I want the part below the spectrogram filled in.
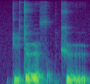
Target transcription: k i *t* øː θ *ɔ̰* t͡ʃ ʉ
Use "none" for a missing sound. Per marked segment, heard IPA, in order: t, ɔ̰

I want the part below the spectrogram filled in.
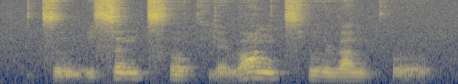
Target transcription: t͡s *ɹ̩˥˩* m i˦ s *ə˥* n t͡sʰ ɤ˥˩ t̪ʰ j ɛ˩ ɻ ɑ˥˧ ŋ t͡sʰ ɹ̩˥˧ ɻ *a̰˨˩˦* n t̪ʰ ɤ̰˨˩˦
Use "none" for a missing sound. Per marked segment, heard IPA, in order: ɹ̩˨˩, ə˥, a˥˩

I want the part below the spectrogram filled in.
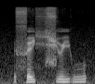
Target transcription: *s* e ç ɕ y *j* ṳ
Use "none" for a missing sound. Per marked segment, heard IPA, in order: s, j

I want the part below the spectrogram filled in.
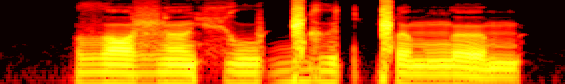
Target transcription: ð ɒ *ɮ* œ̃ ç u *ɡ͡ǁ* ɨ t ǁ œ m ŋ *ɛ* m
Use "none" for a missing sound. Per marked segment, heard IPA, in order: ɮ, ɡ͡ǁ, œ

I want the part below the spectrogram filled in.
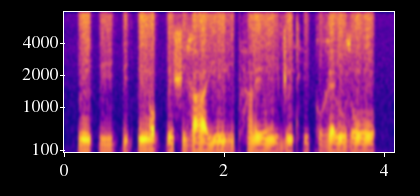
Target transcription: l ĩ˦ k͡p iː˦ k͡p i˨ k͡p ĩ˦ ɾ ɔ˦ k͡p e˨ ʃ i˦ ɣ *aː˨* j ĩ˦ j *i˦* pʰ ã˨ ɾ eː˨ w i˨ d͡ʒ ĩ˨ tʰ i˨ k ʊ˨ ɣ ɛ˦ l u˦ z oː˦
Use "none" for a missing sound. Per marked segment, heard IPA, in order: aː˨, i˦

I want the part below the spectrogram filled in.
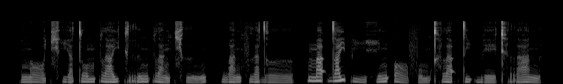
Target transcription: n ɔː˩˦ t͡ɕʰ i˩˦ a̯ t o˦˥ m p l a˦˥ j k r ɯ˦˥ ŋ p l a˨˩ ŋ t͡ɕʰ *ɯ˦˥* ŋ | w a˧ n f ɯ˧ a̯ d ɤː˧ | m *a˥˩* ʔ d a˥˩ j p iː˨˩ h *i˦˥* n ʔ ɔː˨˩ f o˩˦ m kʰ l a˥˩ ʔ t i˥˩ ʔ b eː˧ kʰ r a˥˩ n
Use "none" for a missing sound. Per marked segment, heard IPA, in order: ɯ˩˦, a˥˩, i˦˥

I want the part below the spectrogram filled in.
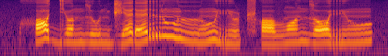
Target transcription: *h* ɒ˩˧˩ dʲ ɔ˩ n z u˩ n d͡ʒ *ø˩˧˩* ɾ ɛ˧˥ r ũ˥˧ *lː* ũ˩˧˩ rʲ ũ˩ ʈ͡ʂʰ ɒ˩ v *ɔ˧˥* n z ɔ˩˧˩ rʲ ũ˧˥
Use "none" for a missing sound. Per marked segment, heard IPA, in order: h, ɛ˩˧˩, lː, ɔ̃˧˥

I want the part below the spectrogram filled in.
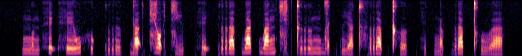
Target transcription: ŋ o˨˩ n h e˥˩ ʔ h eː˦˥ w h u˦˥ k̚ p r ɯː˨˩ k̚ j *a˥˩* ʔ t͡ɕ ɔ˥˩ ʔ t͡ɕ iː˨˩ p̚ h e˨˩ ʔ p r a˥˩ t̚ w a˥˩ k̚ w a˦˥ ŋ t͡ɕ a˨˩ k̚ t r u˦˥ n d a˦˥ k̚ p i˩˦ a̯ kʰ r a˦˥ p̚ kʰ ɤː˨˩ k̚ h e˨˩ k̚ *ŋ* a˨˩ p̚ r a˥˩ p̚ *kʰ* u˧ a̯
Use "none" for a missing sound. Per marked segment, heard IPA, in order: a˦˥, ŋ, kʰ

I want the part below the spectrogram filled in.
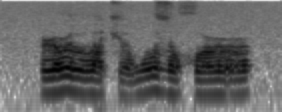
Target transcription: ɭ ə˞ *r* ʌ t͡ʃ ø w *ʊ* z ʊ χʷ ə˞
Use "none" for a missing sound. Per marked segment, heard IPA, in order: lː, ʊ

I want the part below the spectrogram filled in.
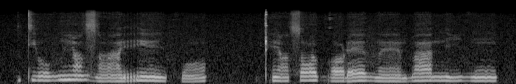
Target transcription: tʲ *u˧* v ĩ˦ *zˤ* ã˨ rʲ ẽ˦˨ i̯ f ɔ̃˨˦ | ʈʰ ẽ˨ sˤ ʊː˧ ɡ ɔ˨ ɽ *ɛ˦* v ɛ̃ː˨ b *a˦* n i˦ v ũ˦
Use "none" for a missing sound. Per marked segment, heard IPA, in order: o˧, zˤ, ɛ˧, a˦

